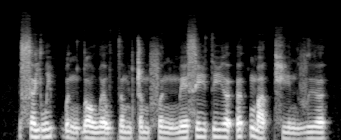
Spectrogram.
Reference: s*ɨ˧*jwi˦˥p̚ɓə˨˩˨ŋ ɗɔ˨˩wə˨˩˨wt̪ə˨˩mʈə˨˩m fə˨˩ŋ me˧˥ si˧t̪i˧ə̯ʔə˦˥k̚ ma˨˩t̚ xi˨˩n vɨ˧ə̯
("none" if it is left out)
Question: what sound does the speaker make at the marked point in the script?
ə˧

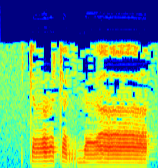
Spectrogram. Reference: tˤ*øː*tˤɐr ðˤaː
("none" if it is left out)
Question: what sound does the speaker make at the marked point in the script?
ɵː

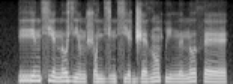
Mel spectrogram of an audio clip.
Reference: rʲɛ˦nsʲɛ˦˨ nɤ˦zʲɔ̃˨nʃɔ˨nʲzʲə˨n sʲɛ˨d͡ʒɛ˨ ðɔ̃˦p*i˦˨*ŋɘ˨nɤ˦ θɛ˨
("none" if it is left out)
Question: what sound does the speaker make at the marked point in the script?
i˨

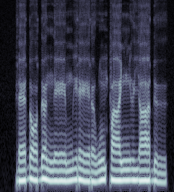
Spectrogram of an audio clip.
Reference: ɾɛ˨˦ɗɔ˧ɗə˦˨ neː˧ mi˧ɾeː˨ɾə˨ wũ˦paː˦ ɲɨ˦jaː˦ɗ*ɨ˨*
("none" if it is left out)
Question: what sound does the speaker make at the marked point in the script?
ɨ˨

